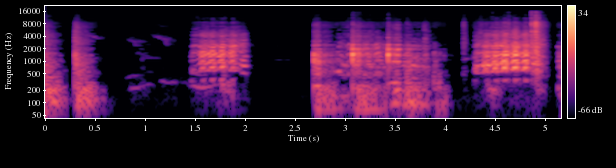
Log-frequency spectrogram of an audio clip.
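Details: Hoarse bleats from a sick Boer cross goat with a runny nose, mixed with knocking and handling noises and a burst of voice, ending in a long, strained call.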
